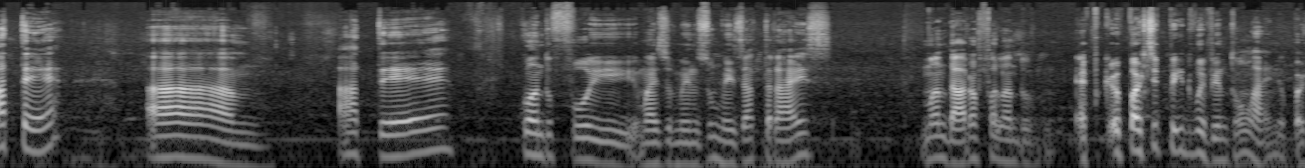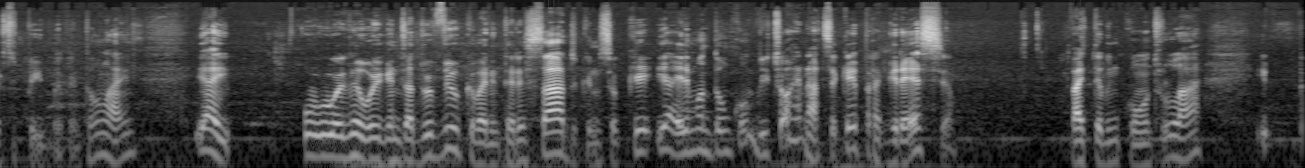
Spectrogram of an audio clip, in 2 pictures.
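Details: Adult male Portuguese speaker who stutters and says his stuttering is marked by repetitions, blocks and silences; stuttering.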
